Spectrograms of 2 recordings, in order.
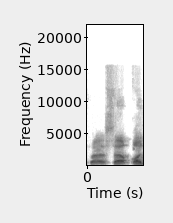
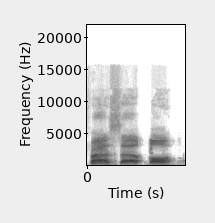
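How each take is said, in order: First: The stress is on the syllable sa. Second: The stress is on the syllable fa. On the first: The fa is a separate word from saqa. "harus kita berikan tekanan pada sin" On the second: The fa seems part of the word saqa. "jangan kita tekan di fa, jangan fasaqa"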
